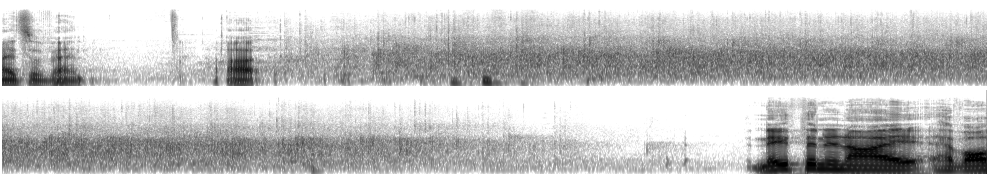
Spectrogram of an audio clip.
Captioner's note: applause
